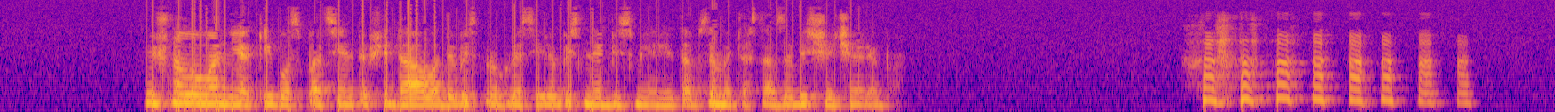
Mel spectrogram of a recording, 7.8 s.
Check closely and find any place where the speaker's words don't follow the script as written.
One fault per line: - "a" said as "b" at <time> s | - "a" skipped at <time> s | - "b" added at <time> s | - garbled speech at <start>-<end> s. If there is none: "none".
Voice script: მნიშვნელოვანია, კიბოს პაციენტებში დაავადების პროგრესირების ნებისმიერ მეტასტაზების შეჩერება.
- "ეტაპზე" added at 3.4 s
